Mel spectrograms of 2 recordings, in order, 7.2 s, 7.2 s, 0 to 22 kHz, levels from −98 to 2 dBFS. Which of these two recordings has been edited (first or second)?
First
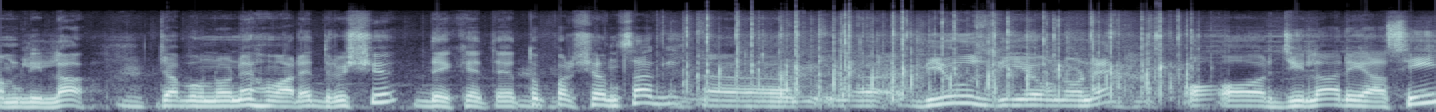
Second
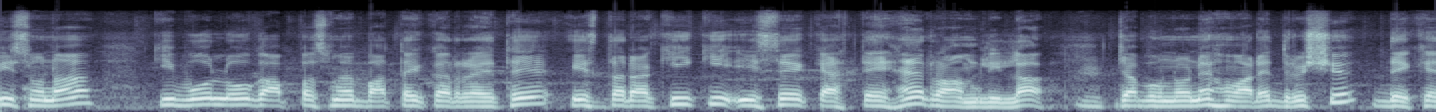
first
